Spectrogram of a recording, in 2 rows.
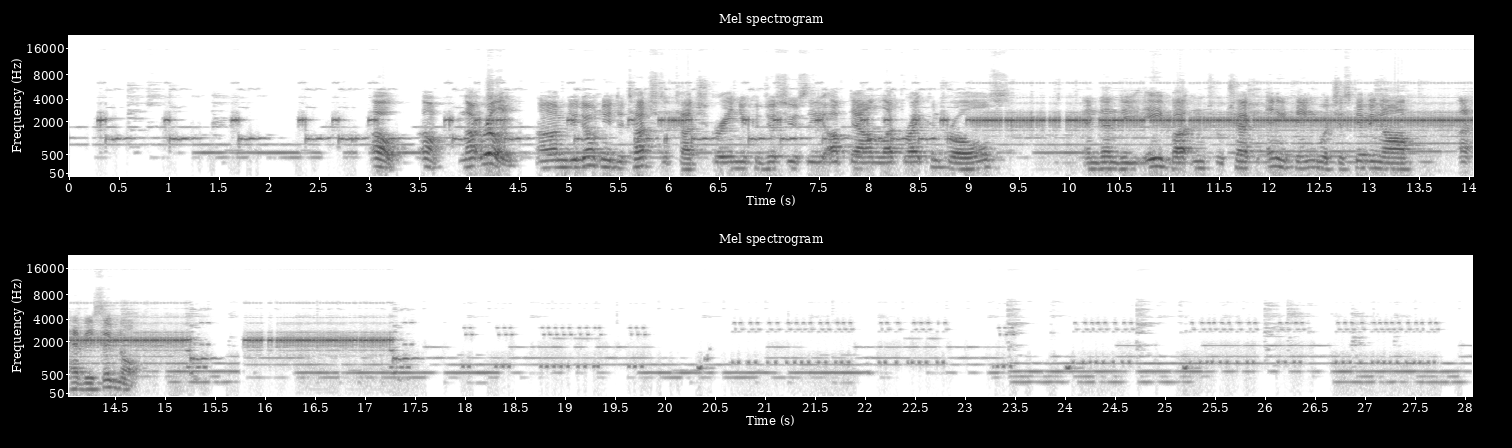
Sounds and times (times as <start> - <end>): Music: 0.0 - 28.0
Speech: 3.0 - 9.4, 10.2 - 14.8.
